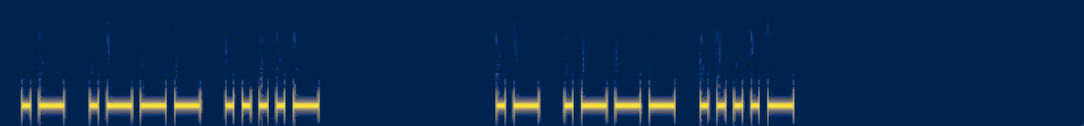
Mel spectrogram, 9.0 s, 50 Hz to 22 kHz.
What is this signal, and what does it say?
Morse code, heard as a keyed tone, about 17 wpm, 700 Hz. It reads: AJ4 AJ4
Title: USA Call Sign Prefixes - Repeated 2x - 17wpm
